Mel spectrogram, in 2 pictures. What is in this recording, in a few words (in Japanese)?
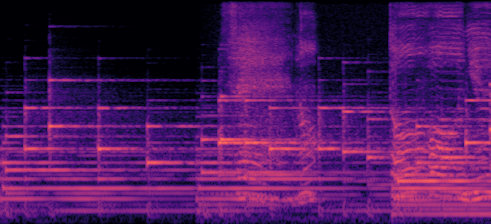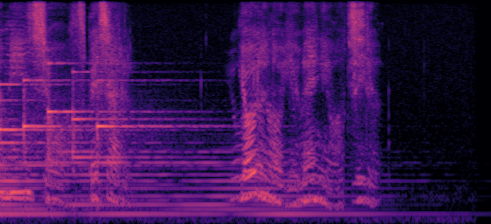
タイトルコール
